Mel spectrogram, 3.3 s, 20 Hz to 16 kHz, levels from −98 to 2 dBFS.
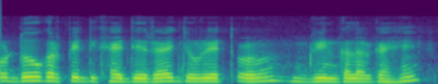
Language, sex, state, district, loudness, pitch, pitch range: Hindi, male, Arunachal Pradesh, Longding, -14 LUFS, 150 Hz, 145-165 Hz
